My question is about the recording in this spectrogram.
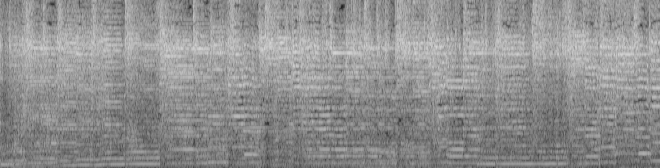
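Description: Live country band playing an instrumental passage: strummed acoustic guitar, electric bass and drums with cymbal strokes, under a lead line of sustained notes that slide between pitches.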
